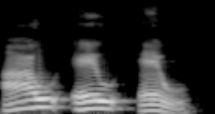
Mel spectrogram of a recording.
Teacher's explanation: cuando está precedida por alfa epsilon o eta vamos a pronunciar como u castellana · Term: diptongos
